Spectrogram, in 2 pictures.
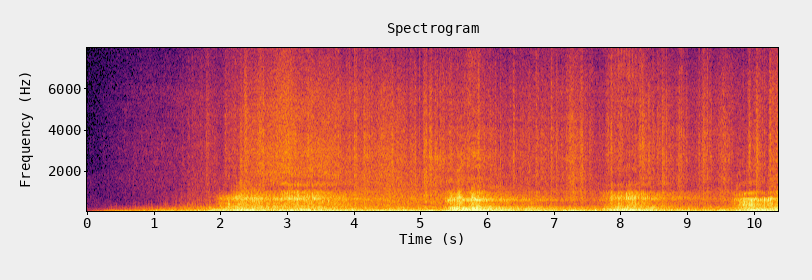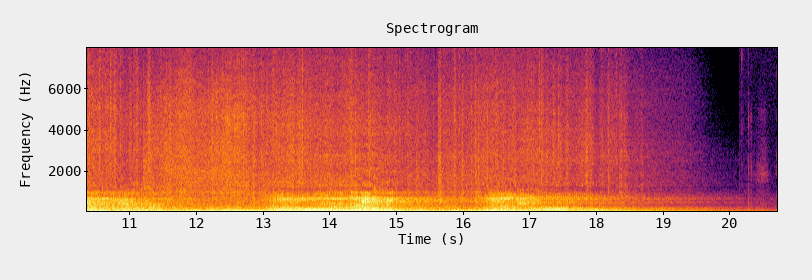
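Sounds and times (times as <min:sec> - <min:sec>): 
Balrog monster roar with heavy reverb: 0:01.7 - 0:19.7.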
